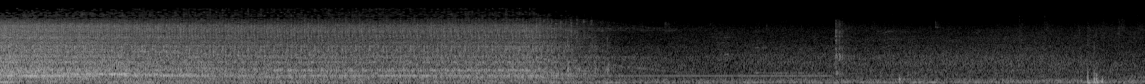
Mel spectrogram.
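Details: Opel Z18XER engine running: a steady light tick, about four per second, over a hiss before the revs drop. The source is undiagnosed and it is unclear whether it is normal.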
